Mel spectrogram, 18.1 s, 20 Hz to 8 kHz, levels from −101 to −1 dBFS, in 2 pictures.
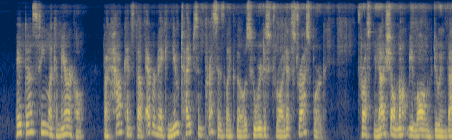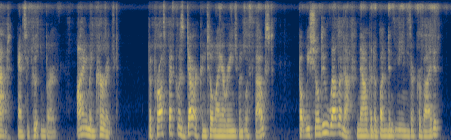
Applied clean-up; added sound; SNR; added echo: neural mask model DeepFilterNet 3.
